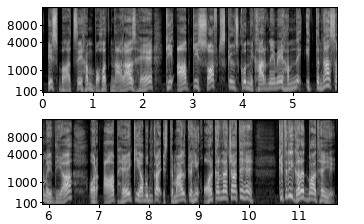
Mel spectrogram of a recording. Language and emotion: Hindi, angry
